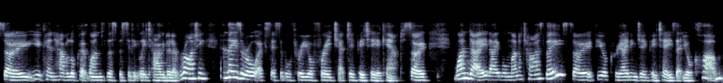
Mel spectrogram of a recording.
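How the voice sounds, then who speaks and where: A woman's very deep, low-pitched voice in an Australian accent, with lively intonation at a moderate pace. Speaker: tech trainer presenting to club members. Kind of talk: online tutorial presentation.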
